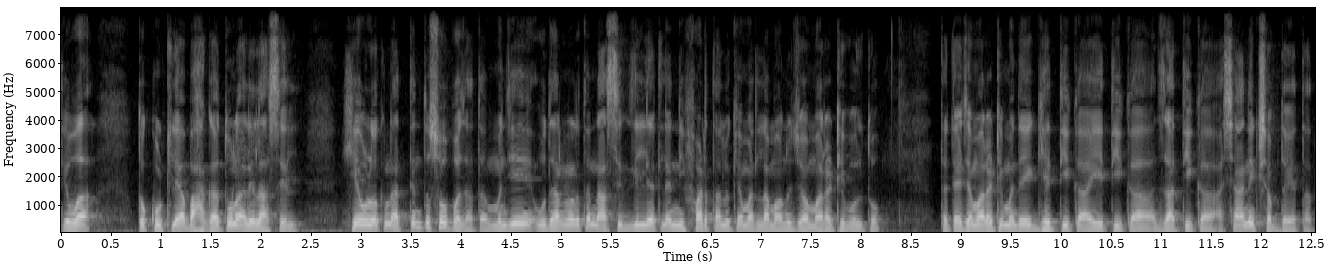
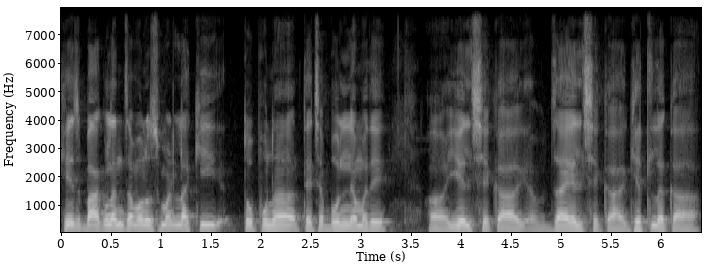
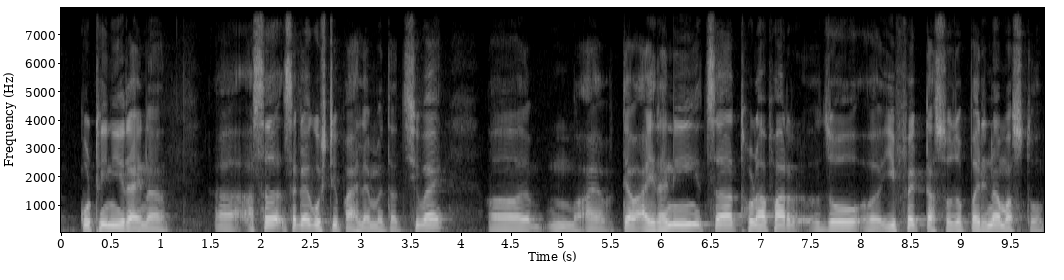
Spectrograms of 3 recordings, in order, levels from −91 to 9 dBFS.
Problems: background sounds at intervals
